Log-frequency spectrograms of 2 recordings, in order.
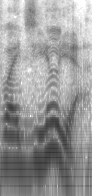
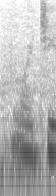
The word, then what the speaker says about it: Weigela: I've always known it as weigelia. Yeah. And uh Weigela. So, it's hard to There's no I in there.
